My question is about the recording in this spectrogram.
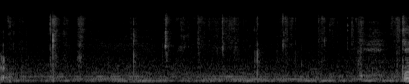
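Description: A deck of round tarot cards being shuffled by hand: a quick, irregular run of light card clicks and rustles.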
